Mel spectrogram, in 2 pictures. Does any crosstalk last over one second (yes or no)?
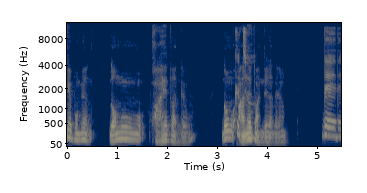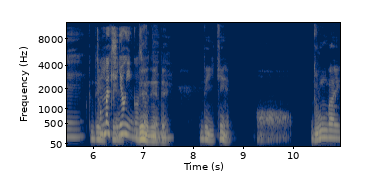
yes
